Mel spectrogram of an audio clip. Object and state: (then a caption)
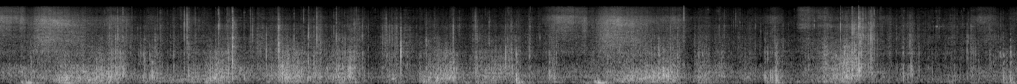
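Crushed gym chalk. Both hands scoop, squeeze and crush a dry heap of crumbled pale green-white gym chalk chunks with the fingertips. The result is dense, continuous crackling and crunching with bright, gritty grains, swelling and easing as handfuls are pressed.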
